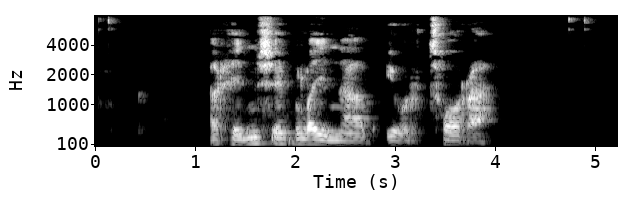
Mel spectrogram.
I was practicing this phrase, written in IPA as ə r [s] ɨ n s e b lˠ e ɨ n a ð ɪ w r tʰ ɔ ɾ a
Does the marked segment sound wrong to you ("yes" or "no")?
yes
